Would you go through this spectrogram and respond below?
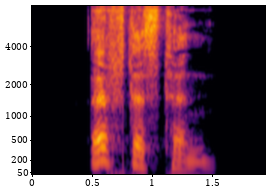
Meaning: superlative degree of oft
- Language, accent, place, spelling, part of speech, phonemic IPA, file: German, Germany, Berlin, öftesten, adverb, /ˈœftəstn̩/, De-öftesten.ogg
